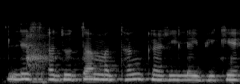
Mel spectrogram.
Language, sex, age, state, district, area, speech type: Manipuri, female, 30-45, Manipur, Thoubal, rural, read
